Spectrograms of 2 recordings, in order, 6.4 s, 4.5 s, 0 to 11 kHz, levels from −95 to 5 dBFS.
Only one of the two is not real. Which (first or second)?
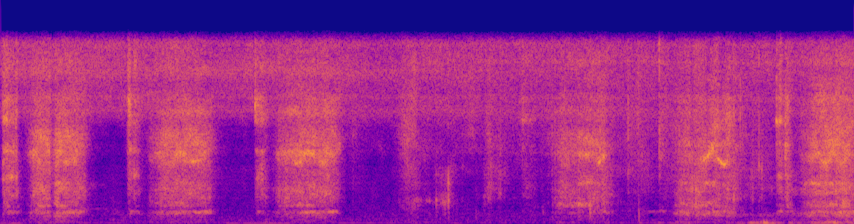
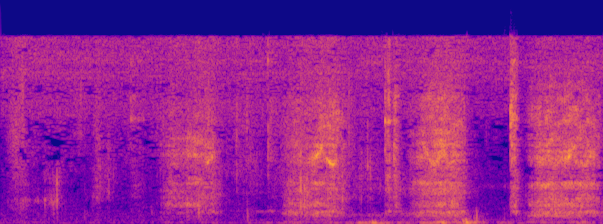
first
